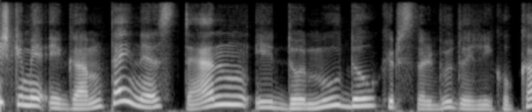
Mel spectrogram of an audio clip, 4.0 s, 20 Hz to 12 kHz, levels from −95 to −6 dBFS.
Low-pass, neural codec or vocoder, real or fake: 10.8 kHz; codec, 16 kHz in and 24 kHz out, 0.9 kbps, LongCat-Audio-Codec, four codebook decoder; fake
